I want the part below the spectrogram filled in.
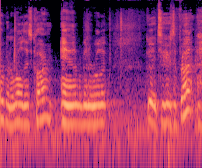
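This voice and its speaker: Very fast speech over noticeable background noise. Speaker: DIY car customizer. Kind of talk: casual tutorial. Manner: casual, filler-heavy; loud.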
